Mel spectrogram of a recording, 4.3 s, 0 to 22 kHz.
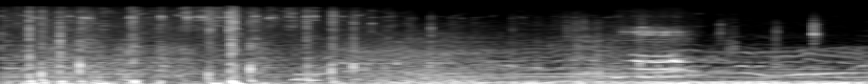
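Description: Roach, the horse in The Witcher 3, gallops with quick, rhythmic clip-clop hoofbeats over a faint game soundscape. The hoofbeats are close and fairly quiet, and a voice talks briefly over them.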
